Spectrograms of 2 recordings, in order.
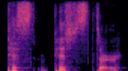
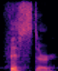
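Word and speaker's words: Pfister: pronounce his last name it's p-f-i-s-t-e-r pistor or Fister I think it's fish there with a p silent but he I don't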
